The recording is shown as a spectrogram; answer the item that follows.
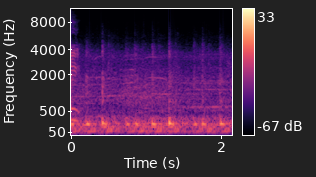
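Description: A drum beaten by supporters in the stands, in a quick steady beat of about five strokes a second.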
